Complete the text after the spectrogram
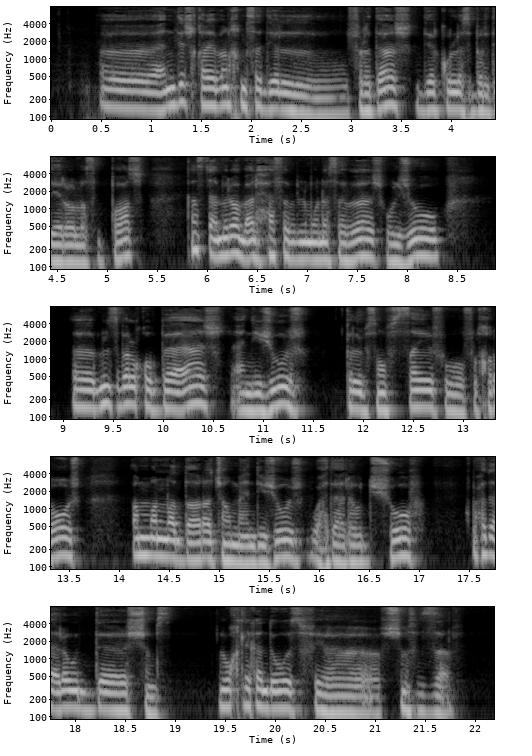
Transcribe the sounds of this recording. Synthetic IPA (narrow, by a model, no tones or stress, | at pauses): ʕənd̪it̪qɾibənxəmsad̪jælfəɾˤd̪æʃd̪jælkʊlːæsbəɾˤd̪jælwəlːæsˤəbːɑt̪ | kænəst̪aʕməluhʊmʕalæħasəbəlmʊnæsəbæt̪wəlʒu | bənːəsbaləlqobːaʕaʃʕənd̪iʒuʒ | t̪kælːəbsʊmfi̥sˤːɑjfwfilxɾˤuʒ | ʔəmːænːɑd̪ˤɑɾˤɑt̪hʊmːaʕənd̪iʒuʒwaħd̪aʕlæwəd̪ːəʃːuf | waħd̪aʕlæwəd̪ːʃːəms | lwɑqt̪likænd̪əwːəsfifi̥ʃːəmsəzːæf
